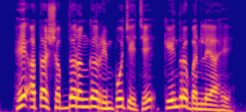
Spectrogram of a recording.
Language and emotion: Marathi, neutral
